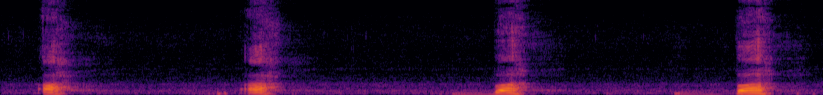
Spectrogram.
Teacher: অবশ্যই অব্যয়ের শেষে বিসর্গ থাকলে অর্ধ হ হয় বা অর্ধ হয়ের মতো উচ্চারণ হয়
